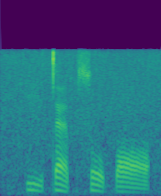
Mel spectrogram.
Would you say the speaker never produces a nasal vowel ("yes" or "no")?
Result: yes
